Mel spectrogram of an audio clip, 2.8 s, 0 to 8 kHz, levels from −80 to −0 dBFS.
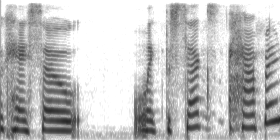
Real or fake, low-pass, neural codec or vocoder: real; 7.2 kHz; none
